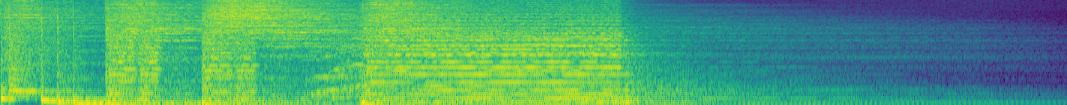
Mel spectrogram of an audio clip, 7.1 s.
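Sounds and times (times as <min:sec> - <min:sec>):
fanfare: 0:00.7 - 0:05.3.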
